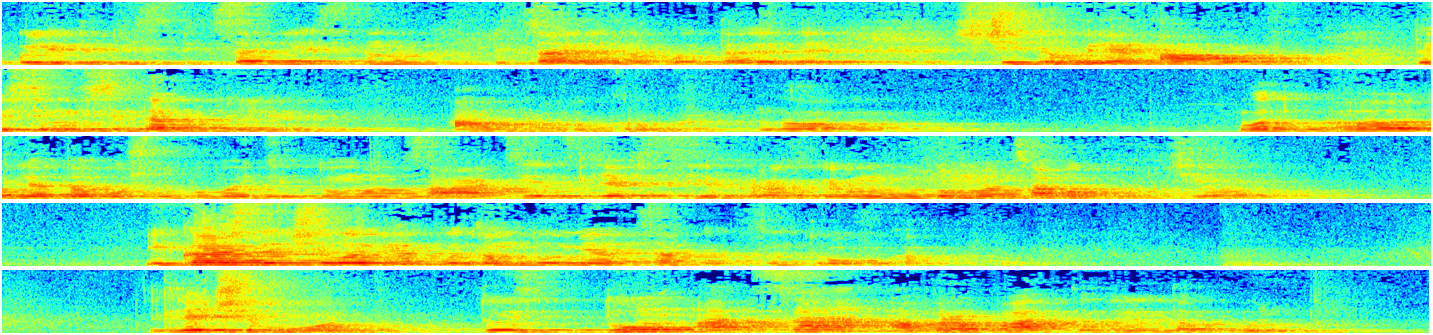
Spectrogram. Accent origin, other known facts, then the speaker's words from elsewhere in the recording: Russia; born there; мы родились в России, это очень хорошо. И мы родились еще в переход, это тоже очень интересная эпоха, когда мы родились в переход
